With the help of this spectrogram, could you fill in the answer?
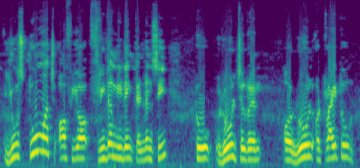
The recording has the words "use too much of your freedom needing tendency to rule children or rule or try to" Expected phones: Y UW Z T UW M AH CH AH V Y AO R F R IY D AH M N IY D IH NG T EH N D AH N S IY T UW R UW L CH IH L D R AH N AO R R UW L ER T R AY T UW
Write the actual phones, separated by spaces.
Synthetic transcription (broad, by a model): Y UW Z T UW M AH CH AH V Y AO R F R IY D AH M L IY D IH NG T EH N D AH N S IY T UW R UW L CH IH L D R AH N AO R R UW L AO T R AY T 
